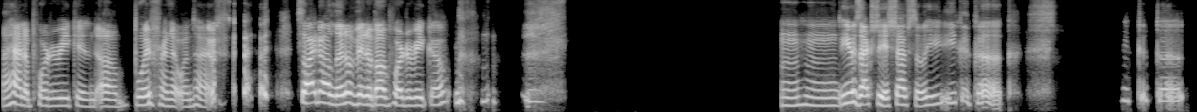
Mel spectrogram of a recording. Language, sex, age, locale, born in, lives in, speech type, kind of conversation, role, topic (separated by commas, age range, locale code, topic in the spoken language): English, female, 50-54, en-US, United States, United States, conversation, podcast, guest, How do personal connections and unexpected moments shape our most meaningful travel experiences?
